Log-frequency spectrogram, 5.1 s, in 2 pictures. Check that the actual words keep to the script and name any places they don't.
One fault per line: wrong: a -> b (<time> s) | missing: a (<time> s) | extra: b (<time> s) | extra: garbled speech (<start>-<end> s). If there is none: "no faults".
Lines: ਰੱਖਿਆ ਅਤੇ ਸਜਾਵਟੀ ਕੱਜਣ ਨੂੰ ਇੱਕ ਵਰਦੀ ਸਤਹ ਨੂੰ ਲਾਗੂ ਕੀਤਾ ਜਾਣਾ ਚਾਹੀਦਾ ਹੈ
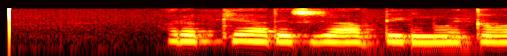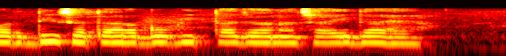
missing: ਕੱਜਣ (2.0 s)
missing: ਨੂੰ (3.2 s)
